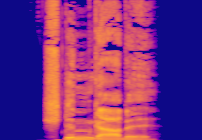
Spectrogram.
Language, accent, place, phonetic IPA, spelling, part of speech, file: German, Germany, Berlin, [ˈʃtɪmˌɡaːbl̩], Stimmgabel, noun, De-Stimmgabel.ogg
- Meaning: tuning fork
